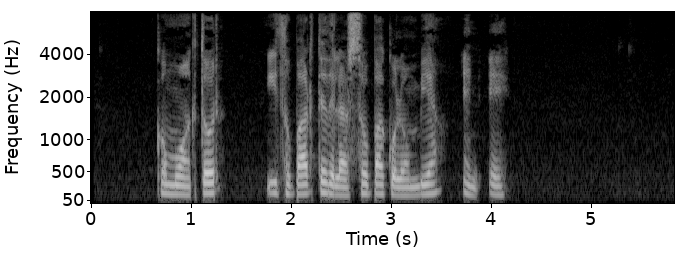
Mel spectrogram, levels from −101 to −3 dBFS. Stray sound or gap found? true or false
false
